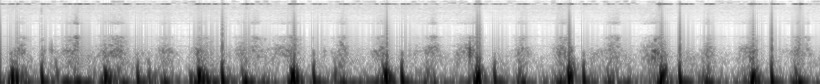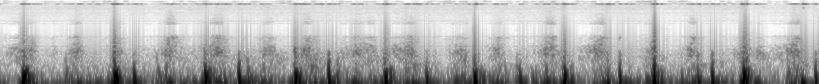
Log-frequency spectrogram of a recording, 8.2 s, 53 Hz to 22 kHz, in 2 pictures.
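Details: Rapid, forceful low thumps (heard around 130/min; owner reports close to 200 bpm) in a male during an intense cardio workout of about 15 minutes, with heavy breathing: exercise-induced tachycardia, a normal response to exertion.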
